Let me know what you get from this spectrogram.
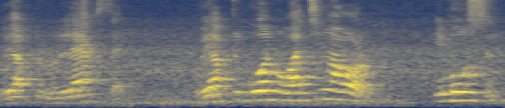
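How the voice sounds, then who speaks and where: A woman as a spiritual teacher giving a discourse, measured, speaking in short listed phrases. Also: mid-range voice, animated. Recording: roomy, distant mic, ambient noise.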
